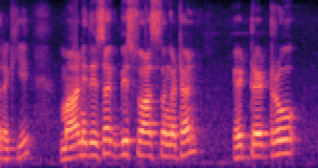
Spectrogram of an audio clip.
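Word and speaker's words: Tedros: महानिदेशक विश्व स्वास्थ्य संगठन टेड्रो अधानोम भी पढ़ा जाता है। टेड्रोस, थोड़ा इनका उच्चारण सही नहीं है, आप टेड्रोस के नाम से जान जाइए इनको।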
